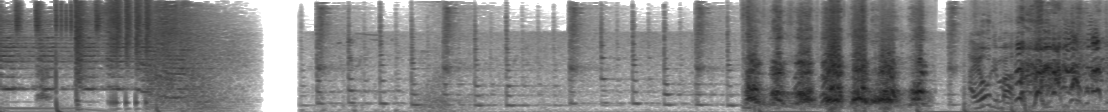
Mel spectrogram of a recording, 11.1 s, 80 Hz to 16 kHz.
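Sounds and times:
dog barking angrily: 7.4 - 9.4.

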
